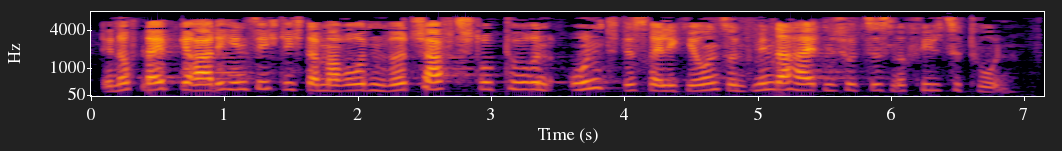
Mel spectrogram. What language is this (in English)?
German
